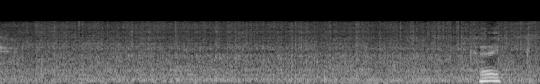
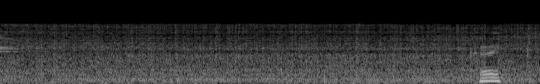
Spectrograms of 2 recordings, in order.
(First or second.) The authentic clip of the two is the second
